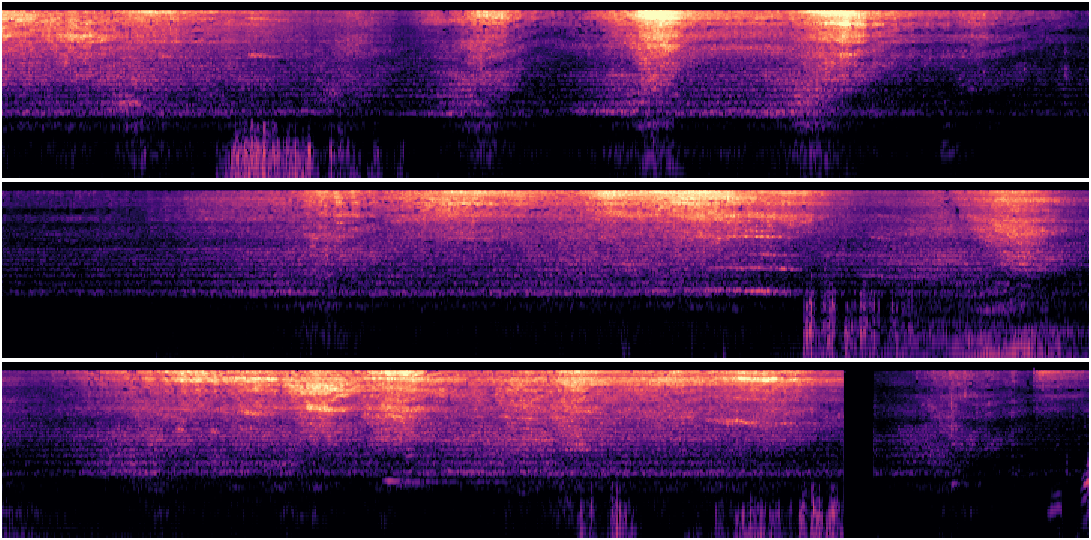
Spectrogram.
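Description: Road racing bicycles passing close by one after another, each a brief rushing whoosh of tyres on asphalt, with several loud gusts of wind buffeting the microphone.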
